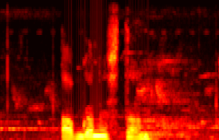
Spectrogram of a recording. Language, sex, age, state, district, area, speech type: Santali, male, 60+, West Bengal, Malda, rural, spontaneous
